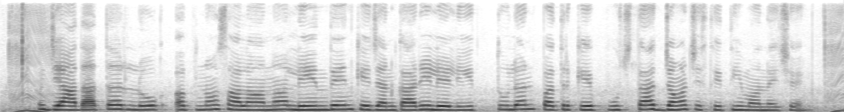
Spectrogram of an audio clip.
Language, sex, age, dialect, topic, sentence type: Maithili, female, 25-30, Angika, banking, statement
